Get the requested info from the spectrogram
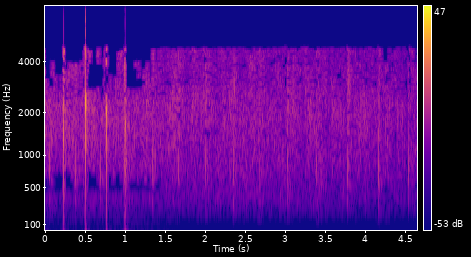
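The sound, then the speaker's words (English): An audience applauds the parents in the evening, opening with four sharp, evenly spaced claps before settling into a steady, dense patter of many hands clapping at moderate loudness. “Let's give the parents a round of applause this evening.”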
